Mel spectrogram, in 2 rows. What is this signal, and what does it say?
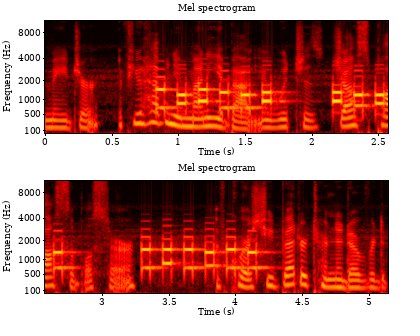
DTMF, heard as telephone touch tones, dialled by machine, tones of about 60 ms, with room echo and speech in English. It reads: 37#210 0472 393532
